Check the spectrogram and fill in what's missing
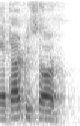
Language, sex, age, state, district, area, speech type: Assamese, female, 45-60, Assam, Jorhat, urban, read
